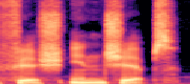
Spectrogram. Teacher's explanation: And the word and almost disappears into just an N sound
